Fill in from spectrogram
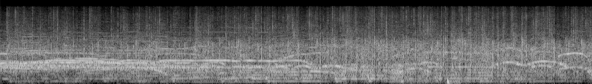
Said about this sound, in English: Whenever it's somebody's first time, you know, we go super wild. We welcome them with so much extra clapping.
